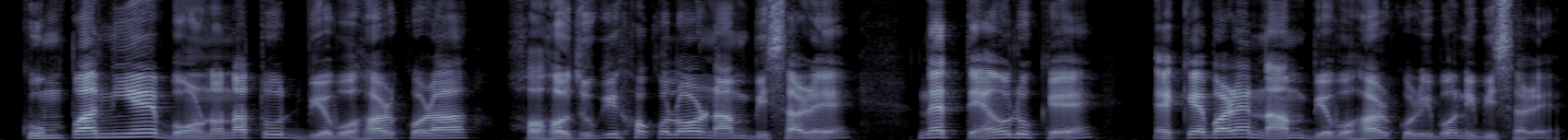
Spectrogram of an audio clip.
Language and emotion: Assamese, neutral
